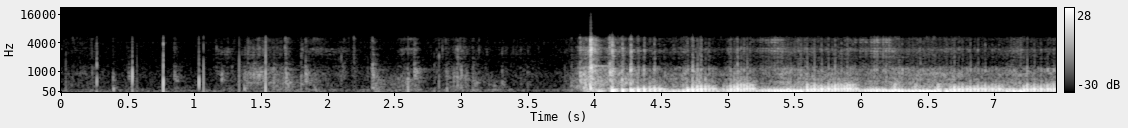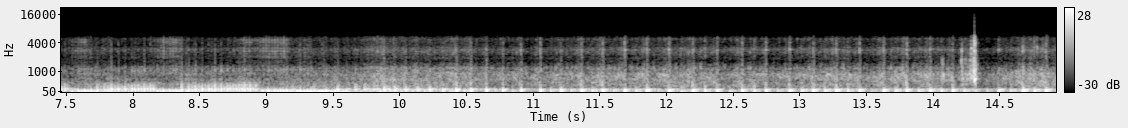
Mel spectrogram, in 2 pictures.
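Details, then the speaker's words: Ural 650 twin upgraded with 750 heads, forged pistons, Herzog gears and a 10:35 final drive, 9,000 km on this setup, with mid-90s Harley Softail pipes. Starts, then settles into an even, steady, low-pitched idle; runs smooth and healthy. "As you can see, it runs really good, like a BMW or better. You just have to do right modifications for it to run properly."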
